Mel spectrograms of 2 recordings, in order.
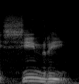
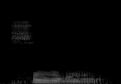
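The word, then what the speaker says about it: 森林: Number 6 is shinrin. Shinrin is forest or woods. Both of these kind of mean forest. One of these is forest, the other one is grove. And together you get a shinrin, or a forest and woods.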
